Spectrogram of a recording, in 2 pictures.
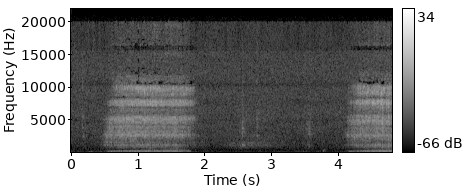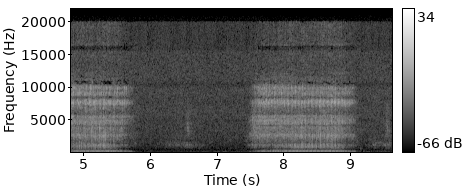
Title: snoring on Sleeping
